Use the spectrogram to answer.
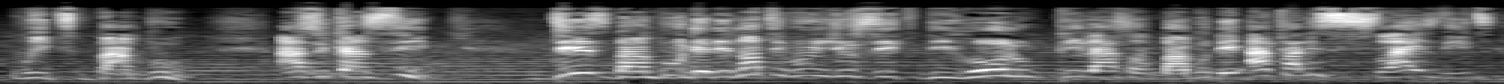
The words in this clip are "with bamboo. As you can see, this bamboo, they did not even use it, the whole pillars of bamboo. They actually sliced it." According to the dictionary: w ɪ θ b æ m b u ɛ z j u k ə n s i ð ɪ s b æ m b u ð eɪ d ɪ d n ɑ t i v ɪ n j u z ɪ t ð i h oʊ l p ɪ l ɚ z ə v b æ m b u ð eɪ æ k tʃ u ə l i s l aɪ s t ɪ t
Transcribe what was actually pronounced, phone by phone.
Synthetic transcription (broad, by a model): w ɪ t b æ m b u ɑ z j u k ə n s i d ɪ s b æ m b u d eɪ d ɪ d n ɑ t i v ɪ n j u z ɪ t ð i h oʊ l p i l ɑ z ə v b æ m b u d eɪ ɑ k tʃ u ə l i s l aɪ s ɪ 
